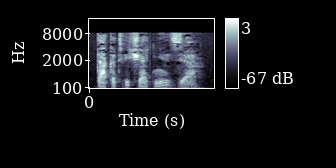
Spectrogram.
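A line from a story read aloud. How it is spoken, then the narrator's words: Gentle explaining. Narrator (Russian): ласково объяснил Федя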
